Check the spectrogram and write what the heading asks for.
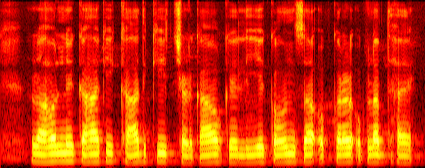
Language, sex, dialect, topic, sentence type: Hindi, male, Kanauji Braj Bhasha, agriculture, statement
